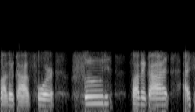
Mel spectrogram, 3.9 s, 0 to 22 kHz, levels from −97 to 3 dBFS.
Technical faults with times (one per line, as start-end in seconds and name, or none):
0.00-3.91 G.723.1 codec
3.20-3.33 VoIP packet loss concealed by the speech codec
